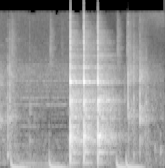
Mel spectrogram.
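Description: Background music with a steady low bass pulse. About a second in, three quick sharp knocks with a short ring, a utensil rapping the red plastic measuring cup to shake mayonnaise into the glass bowl.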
